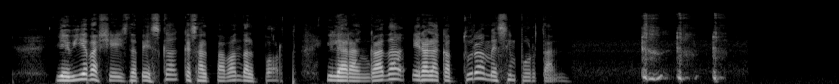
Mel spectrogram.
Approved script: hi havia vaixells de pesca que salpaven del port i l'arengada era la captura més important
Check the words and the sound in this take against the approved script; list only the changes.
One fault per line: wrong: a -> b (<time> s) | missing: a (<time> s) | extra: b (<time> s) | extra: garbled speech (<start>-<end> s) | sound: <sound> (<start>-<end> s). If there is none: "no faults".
sound: dropout (2.8-2.9 s)
sound: cough (6.4-7.3 s)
